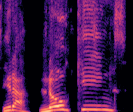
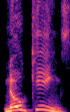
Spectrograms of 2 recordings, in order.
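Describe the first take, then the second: First: Slow mocking slogan. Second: Mocking slogan. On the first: Repeated slogan slower.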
